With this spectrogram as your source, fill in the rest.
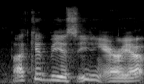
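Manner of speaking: voice breaks and cracks partway through. Planning a seating area out loud, the speaker's voice cracking. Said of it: "that was my voice cracking".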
